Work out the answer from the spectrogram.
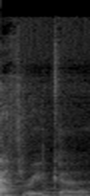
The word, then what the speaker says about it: Mathrika: How do you pronounce her first name? Mathrika. Mathrika. Okay, so exactly like it seems.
